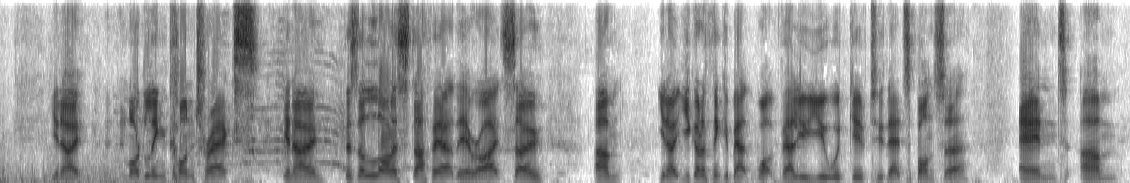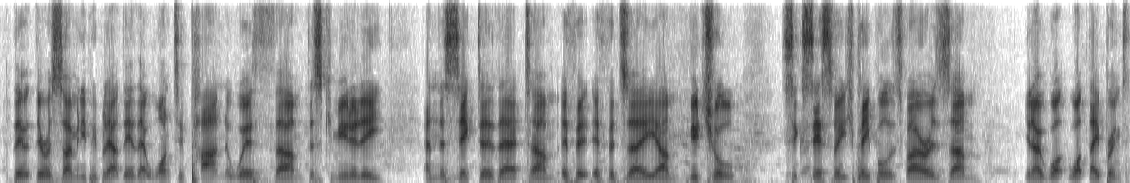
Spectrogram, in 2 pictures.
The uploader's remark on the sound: A recording of the Q&A session that I hosted live at the BBQ & Beer Roadshow 2017. This very exciting bonus episode is a recording of the Q&A session that I hosted live at the BBQ & Beer Roadshow 2017.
